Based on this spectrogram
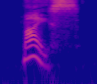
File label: "mice", en; FoodChain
